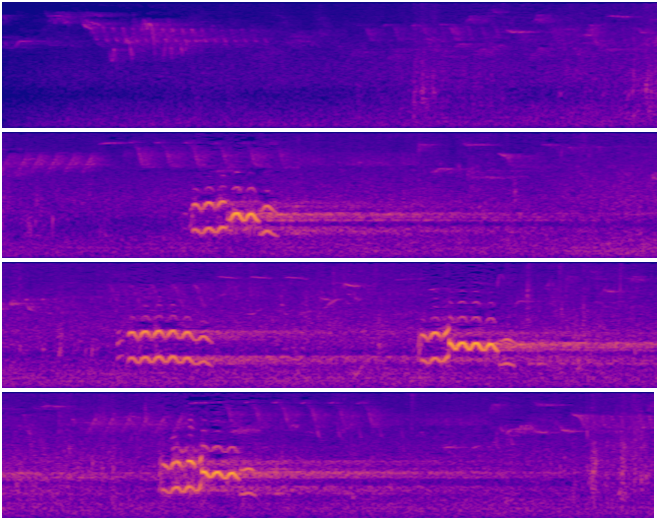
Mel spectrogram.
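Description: Birds calling: high chirps throughout, and from about six seconds in four loud calls a few seconds apart, each a quick warble that settles into a long held note.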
